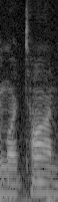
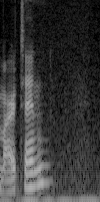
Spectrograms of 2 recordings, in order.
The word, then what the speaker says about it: Marton: They call me Marton now. They would always call him Martin. And get this, he would never correct them. Nope. He would never say anything about like, oh, you're not pronouncing my name correctly, or like, nothing. Yeah, it's just my name has an O, not an I, but say it as you will.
